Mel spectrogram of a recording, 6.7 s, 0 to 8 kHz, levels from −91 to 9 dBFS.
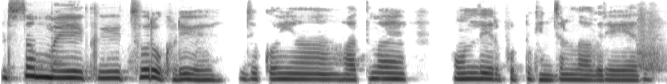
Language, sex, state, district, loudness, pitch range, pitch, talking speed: Rajasthani, female, Rajasthan, Churu, -16 LUFS, 180-220 Hz, 195 Hz, 145 wpm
